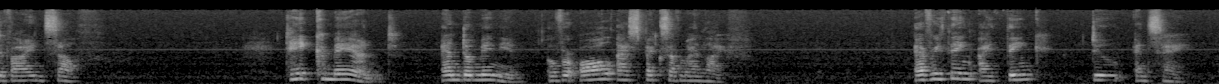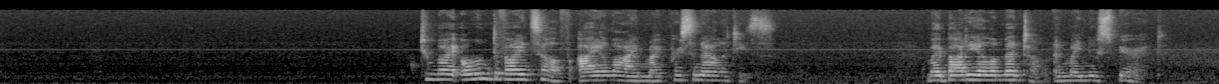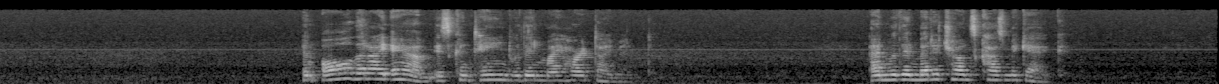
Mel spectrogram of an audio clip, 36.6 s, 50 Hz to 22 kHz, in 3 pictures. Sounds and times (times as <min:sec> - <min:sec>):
Speech: 0:00.0 - 0:00.9, 0:02.9 - 0:07.5, 0:09.2 - 0:12.0, 0:16.4 - 0:20.0, 0:21.5 - 0:23.9, 0:27.4 - 0:31.0, 0:33.1 - 0:35.2.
